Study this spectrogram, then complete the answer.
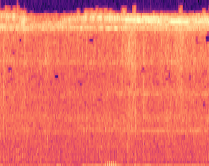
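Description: Leaves rustle as a hand picks a mushroom from the ground.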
